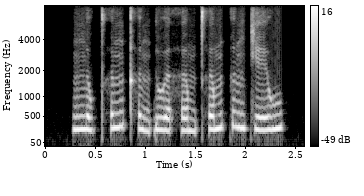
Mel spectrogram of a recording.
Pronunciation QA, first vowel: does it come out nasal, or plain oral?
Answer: oral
